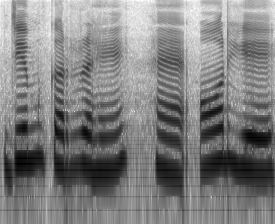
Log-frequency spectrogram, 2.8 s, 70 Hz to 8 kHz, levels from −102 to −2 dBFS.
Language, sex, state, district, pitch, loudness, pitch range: Hindi, female, Punjab, Pathankot, 235 Hz, -15 LUFS, 220-260 Hz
